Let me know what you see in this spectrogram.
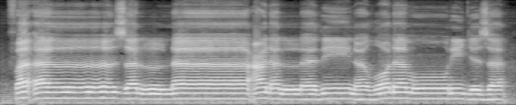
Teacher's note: antara zi dengan na beda. Na-nya lebih panjang dibandingkan zi-nya. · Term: satu panjang satu pendek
